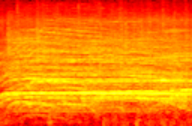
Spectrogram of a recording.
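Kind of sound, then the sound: crowd, audience applause and cheering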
